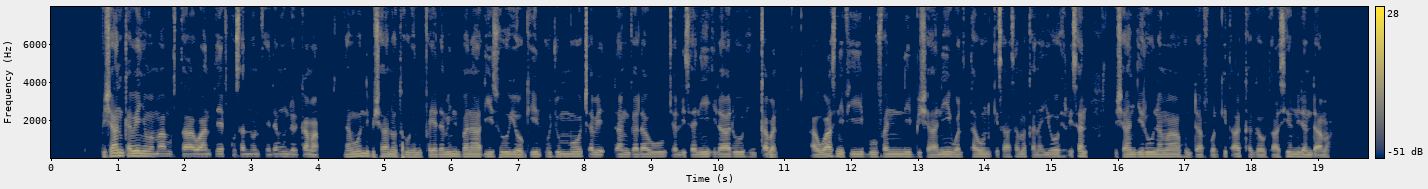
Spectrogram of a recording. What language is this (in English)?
Oromo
